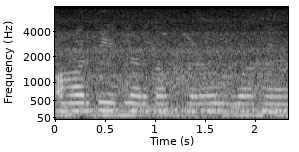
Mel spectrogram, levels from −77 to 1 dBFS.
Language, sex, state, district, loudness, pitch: Hindi, male, Chhattisgarh, Raipur, -18 LUFS, 110 Hz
